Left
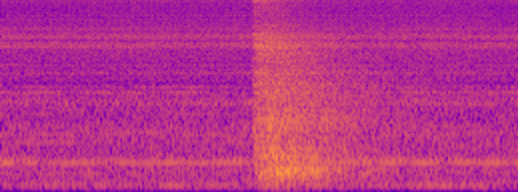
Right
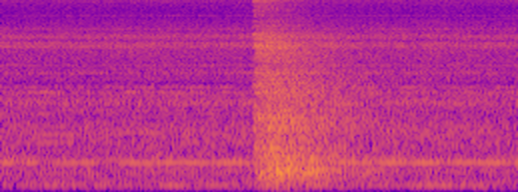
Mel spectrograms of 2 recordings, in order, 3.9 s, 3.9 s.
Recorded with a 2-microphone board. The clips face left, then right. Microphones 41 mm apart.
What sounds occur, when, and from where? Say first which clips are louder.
1.9 s a gunshot: left 1 dB; 30° left (ahead or behind), 4 m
